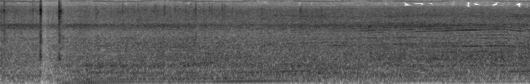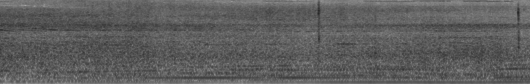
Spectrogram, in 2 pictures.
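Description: A motor vehicle's engine running nearby, a steady low hum whose pitch shifts in steps, with a sharp click about half a second in.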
